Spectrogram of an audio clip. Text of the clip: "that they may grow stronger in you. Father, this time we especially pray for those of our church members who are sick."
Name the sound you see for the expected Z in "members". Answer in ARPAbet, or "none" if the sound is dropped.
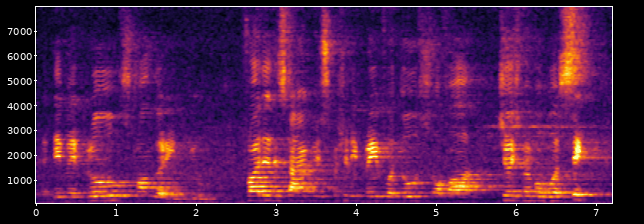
none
